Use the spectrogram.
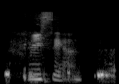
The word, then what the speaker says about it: Rhysand: Rhysand. Rhysand? Rhysand. Yeah. Rhysand. That's it's a Welsh name, and that is the Welsh pronunciation, so it's the only correct one in my opinion.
